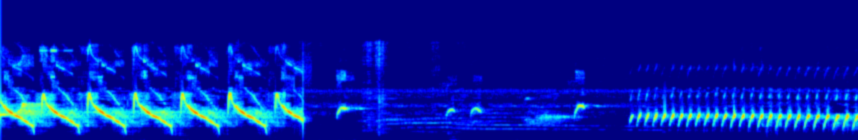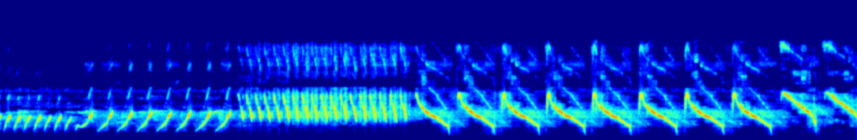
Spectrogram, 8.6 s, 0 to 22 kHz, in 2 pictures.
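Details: Singing F2YS canary with a long varied song. It opens with a run of repeated downward-sweeping whistles, pauses briefly, then moves through fast even trills at different pitches and returns to steeply falling strokes.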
